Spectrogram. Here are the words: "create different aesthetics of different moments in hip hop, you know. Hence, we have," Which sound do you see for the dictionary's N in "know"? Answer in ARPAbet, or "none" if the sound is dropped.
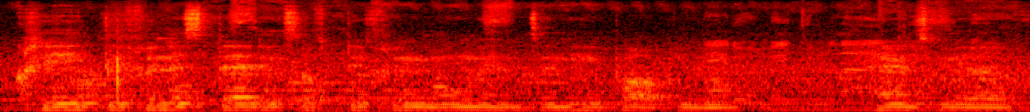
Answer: L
